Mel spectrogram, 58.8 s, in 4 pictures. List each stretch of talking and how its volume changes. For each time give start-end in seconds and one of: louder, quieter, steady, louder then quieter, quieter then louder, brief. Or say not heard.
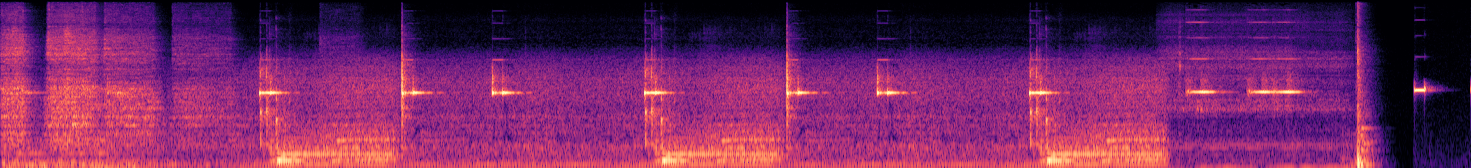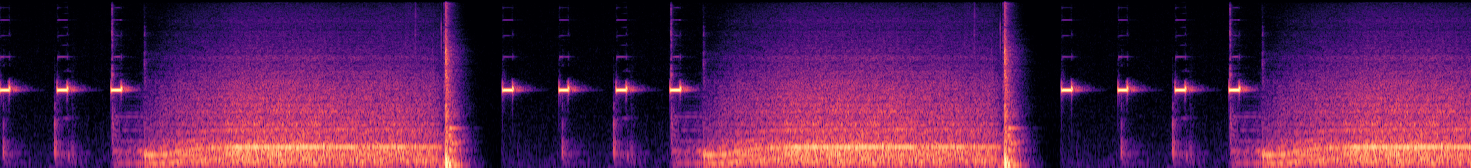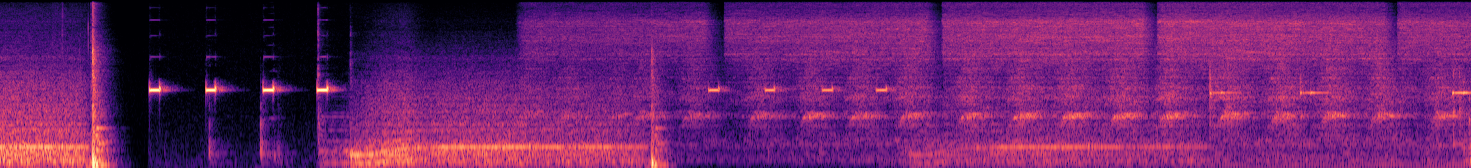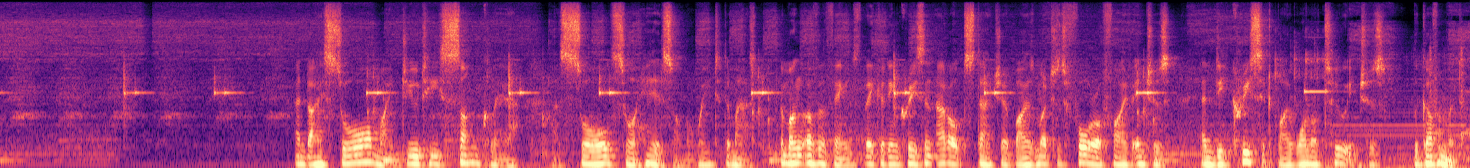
47.0-58.7 steady.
